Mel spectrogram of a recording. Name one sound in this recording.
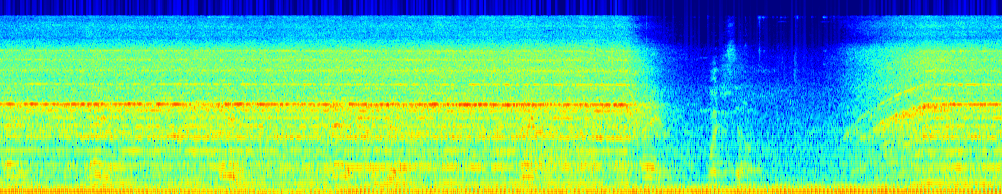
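A leaf blower roars loudly in an echoing metal space, cuts out briefly and then revs back up.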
